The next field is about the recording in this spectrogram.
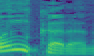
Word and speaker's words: Ankara: Uh, na capital da Turquia, né, Ankara, né, ou, ou, Ankara, né, que é a pronúncia, né, uh, uh, entre muitas aspas, correta, né, nós tivemos dois homens que estavam com explosivos.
